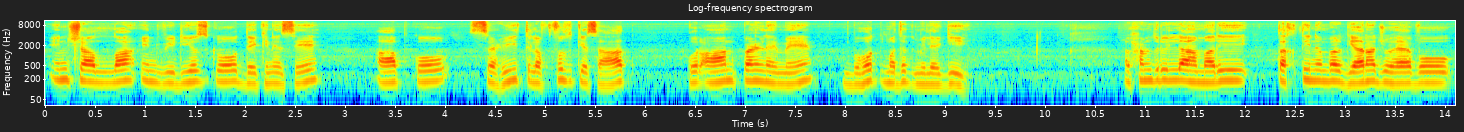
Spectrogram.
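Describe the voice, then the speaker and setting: A man's voice: a little high, a little mellow. Man teaching Quran letter reading. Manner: patient, explanatory, slowly spells out letter drills aloud; formal greeting to viewers.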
